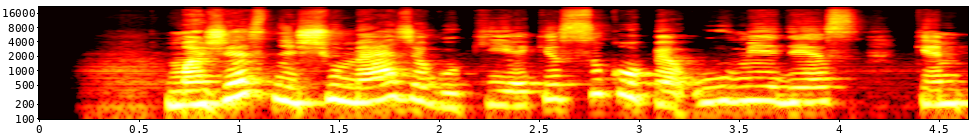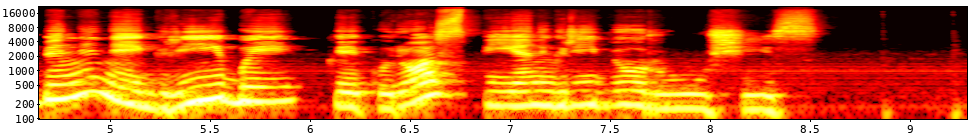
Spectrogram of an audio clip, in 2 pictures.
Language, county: Lithuanian, Panevėžys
